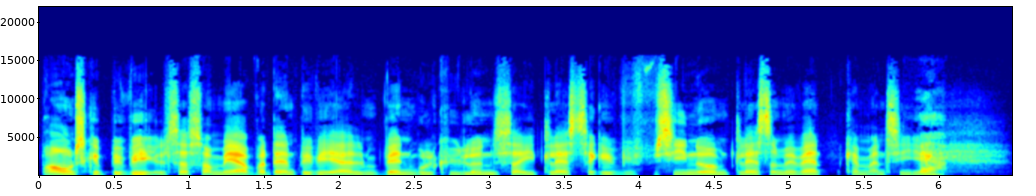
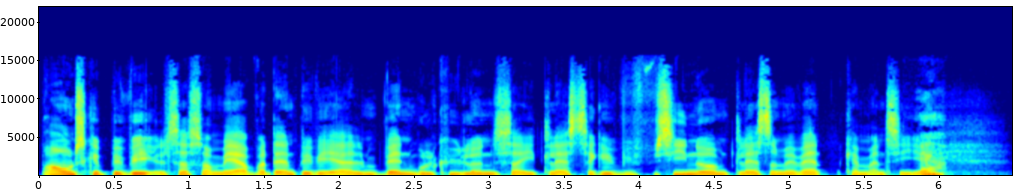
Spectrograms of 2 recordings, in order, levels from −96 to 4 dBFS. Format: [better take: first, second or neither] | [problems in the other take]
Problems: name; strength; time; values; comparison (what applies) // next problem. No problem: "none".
second | thin; very; fading below 850 Hz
